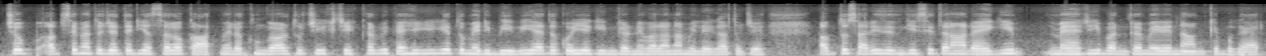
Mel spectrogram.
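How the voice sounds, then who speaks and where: A woman's voice: medium pitch, level tone, dark tone, a little hiss or hum, close to an everyday voice. A woman voicing a cruel young landlord. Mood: contemptuous. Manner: contemptuous and threatening.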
